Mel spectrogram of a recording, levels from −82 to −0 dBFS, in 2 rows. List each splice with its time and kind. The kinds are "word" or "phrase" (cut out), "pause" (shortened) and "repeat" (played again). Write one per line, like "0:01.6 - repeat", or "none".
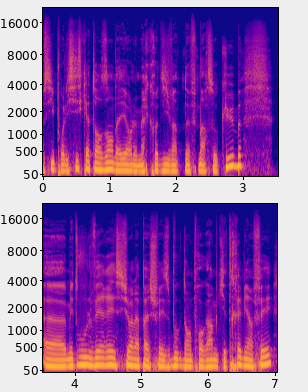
0:04.0 - word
